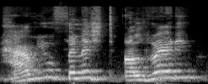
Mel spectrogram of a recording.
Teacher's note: this Rising tone has been used in yes no type of questions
